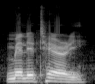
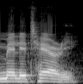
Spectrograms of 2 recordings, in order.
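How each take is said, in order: Both takes have the same delivery.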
